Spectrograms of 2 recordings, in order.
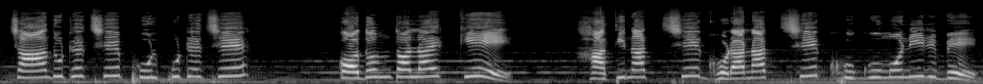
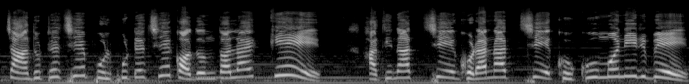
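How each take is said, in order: First: The rhyme is recited at a slower pace. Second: The rhyme is recited at a faster pace.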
